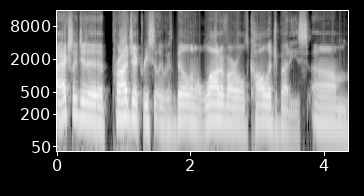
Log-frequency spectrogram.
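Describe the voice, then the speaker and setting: A man with an American accent speaks at a moderate pace and fairly high pitch, with ordinary pitch variation. The recording is very clean with a silent background, and the sound is dry and close with no echo. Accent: Texan accent, comes out at times. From Texas. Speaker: podcast co-host and streamer. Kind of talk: casual chat.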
